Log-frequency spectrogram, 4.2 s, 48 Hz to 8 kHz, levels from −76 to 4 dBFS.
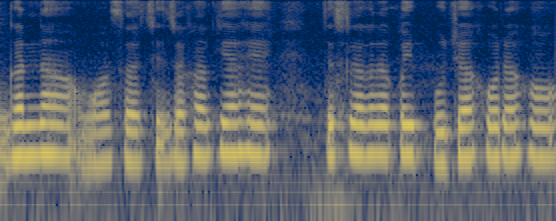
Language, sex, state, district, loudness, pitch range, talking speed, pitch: Hindi, female, Chhattisgarh, Sukma, -16 LUFS, 205-220 Hz, 200 wpm, 215 Hz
